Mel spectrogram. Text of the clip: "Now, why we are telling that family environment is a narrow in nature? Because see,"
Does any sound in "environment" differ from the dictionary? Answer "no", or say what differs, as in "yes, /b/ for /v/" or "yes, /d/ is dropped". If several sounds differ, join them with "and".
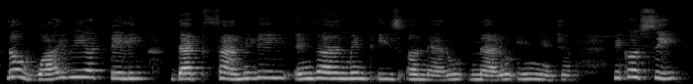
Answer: no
